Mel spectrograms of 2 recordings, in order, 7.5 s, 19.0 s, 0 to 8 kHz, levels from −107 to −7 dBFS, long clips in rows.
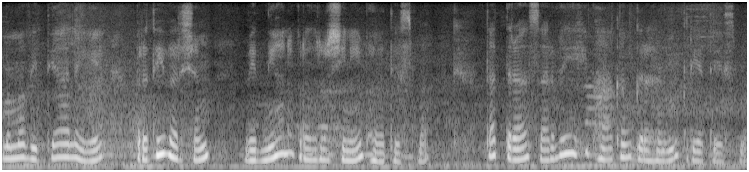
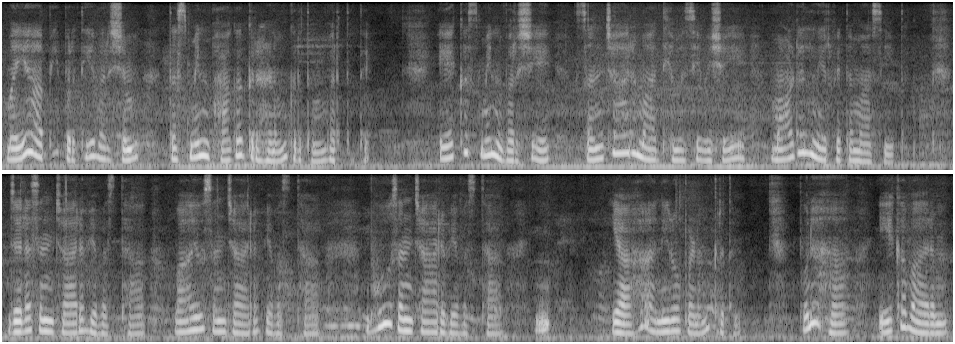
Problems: background sounds at intervals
